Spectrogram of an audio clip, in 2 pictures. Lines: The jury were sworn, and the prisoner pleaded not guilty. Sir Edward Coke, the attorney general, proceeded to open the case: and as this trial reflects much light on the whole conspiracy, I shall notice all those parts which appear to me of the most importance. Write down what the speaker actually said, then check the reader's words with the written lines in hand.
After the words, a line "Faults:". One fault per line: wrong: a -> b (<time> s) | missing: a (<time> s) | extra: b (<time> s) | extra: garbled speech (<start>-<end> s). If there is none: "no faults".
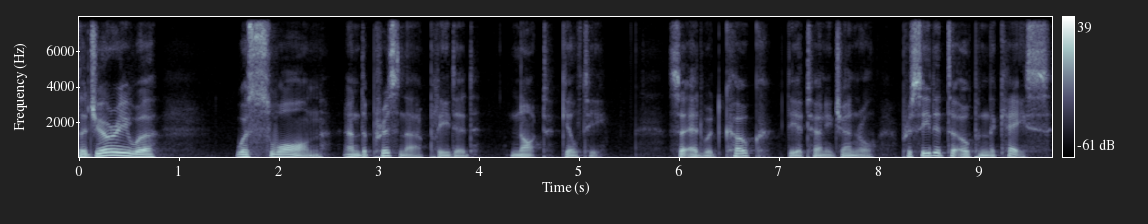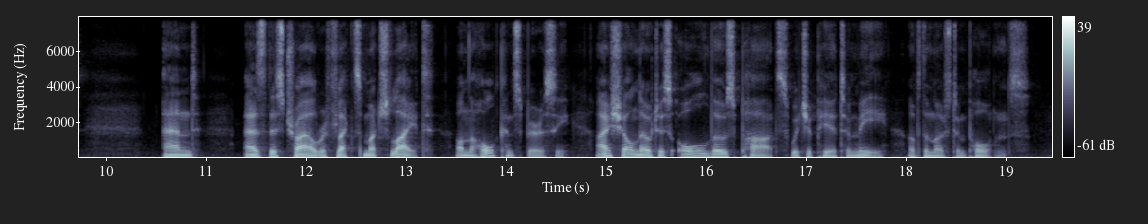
The jury were were sworn, and the prisoner pleaded not guilty. Sir Edward Coke, the attorney general, proceeded to open the case: and as this trial reflects much light on the whole conspiracy, I shall notice all those parts which appear to me of the most importance.
Faults:
extra: were (1.6 s)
